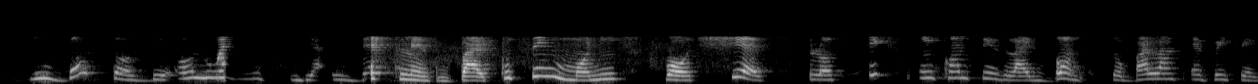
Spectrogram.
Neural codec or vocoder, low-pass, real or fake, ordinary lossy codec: none; 3.6 kHz; real; none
